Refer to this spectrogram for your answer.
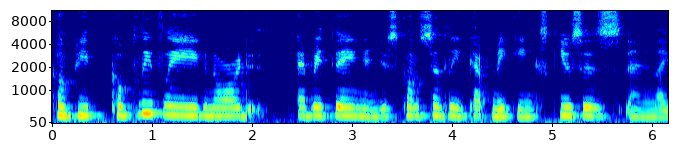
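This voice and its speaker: A woman speaks with a fairly high pitch. Her tone is dark and mellow, and her intonation stays fairly even. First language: not English. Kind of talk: commentary talk to camera. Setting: at home. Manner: slow, hesitant.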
